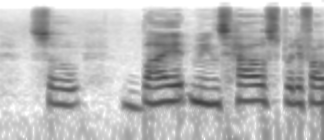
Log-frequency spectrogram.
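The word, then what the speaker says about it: בית: kind of patterns so with the errors it was two segals ah but the byte is an ah whatever the consonant is here it's an i ye pattern so by it means house but if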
